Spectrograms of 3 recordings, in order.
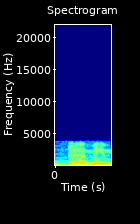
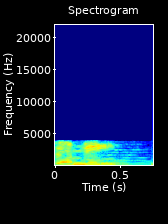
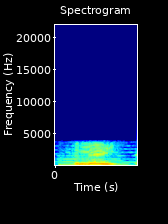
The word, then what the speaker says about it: Demi: This young man, now he was married to Demi Moore, okay? – It's pronounced Demi. – Demi.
